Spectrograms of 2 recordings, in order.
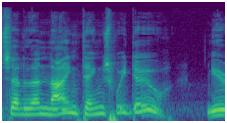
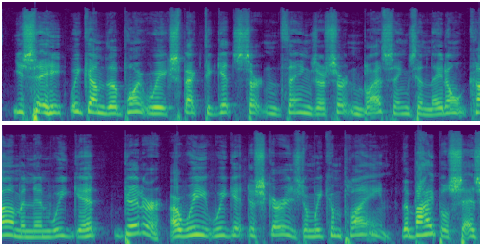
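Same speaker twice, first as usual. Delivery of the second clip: ordinary delivery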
